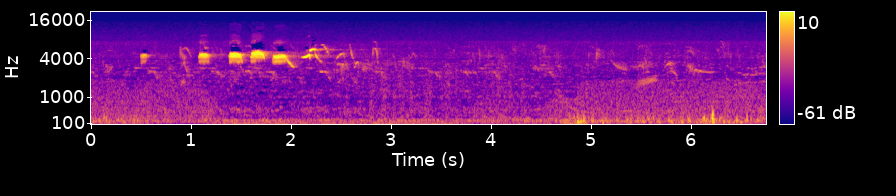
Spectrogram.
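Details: Crested Bunting (Emberiza lathami) in the Aravalli Hills, Rajasthan, India, sings one brief, bright phrase of about five clear, high notes over roughly a second, ending in a quick twittered flourish, with faint low background rumble.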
